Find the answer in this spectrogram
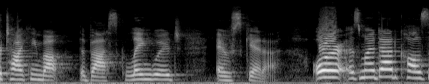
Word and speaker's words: Euskera: But today, we're talking about the Basque language, Euskera. Or, as my dad calls it, Euskara. There are many different ways to pronounce things in Basque.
